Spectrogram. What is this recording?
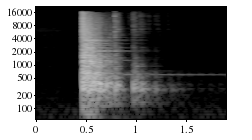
Pan Hit
hit, hits, pan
